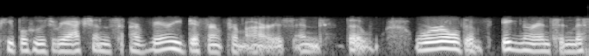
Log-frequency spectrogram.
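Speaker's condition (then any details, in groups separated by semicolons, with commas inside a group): No condition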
